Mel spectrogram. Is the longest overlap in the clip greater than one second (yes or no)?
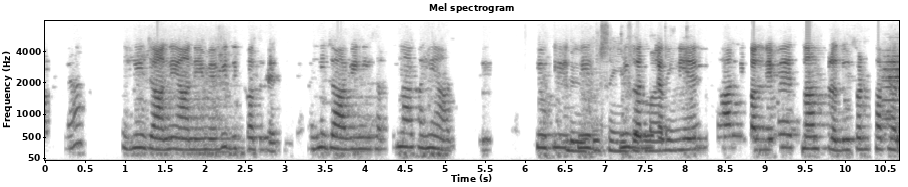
yes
